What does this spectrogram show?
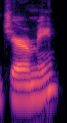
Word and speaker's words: Jerome: Drew nicknamed him Jeromey because his name's spelt Jerome, but it's pronounced Jeremy.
